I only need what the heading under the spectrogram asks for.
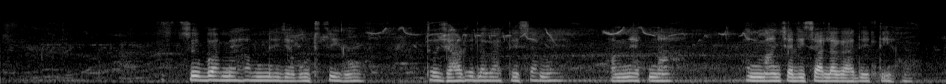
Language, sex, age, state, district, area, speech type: Hindi, female, 45-60, Uttar Pradesh, Chandauli, rural, spontaneous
